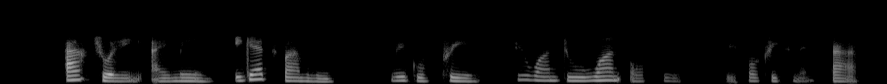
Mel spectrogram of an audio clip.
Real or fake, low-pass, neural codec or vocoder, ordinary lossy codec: fake; 3.6 kHz; codec, 16 kHz in and 24 kHz out, 0.9 kbps, LongCat-Audio-Codec, four codebook decoder; none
